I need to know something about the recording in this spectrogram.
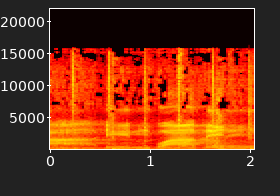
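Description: Music: a male voice singing a Vietnamese song over band accompaniment.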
